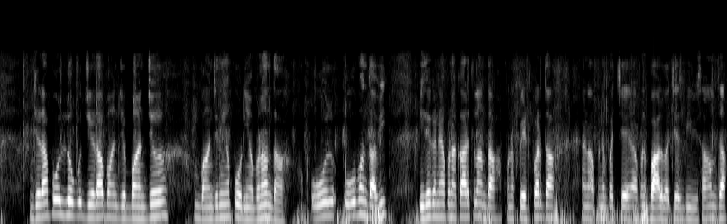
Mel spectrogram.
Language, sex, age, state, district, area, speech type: Dogri, male, 18-30, Jammu and Kashmir, Kathua, rural, spontaneous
